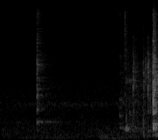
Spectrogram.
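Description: A single light, sharp click about half a second in, over quiet room tone, with faint small handling sounds near the end.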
